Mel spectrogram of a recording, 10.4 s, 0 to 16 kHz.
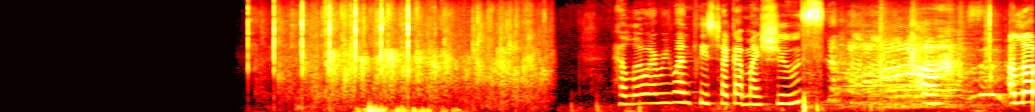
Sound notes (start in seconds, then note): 2.5 applause; 8.2 laughter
